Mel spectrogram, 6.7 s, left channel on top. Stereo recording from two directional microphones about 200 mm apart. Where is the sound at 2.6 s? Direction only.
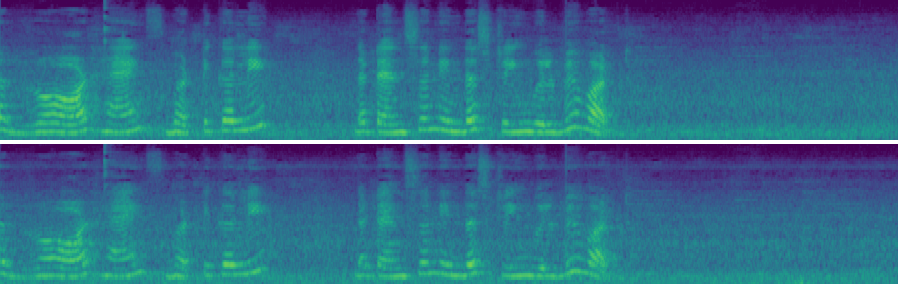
25° left (ahead or behind).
